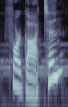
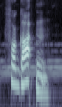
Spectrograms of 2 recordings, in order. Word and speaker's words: forgotten: It's cut off at the back of the throat. Compare. Forgotten. Forgotten.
